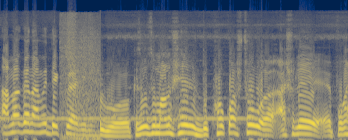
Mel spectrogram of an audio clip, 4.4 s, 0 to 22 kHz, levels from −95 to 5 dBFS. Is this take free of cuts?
no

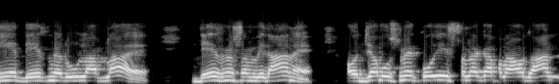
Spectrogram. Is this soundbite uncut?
yes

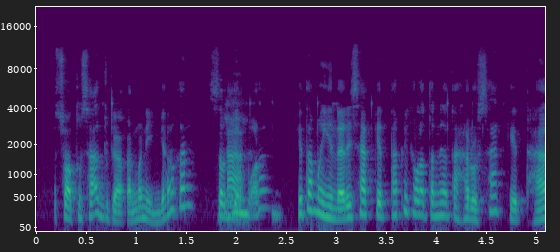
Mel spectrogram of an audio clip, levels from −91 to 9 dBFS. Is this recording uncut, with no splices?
no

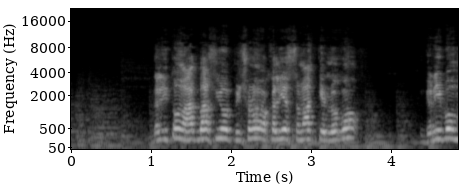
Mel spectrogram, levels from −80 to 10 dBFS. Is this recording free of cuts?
no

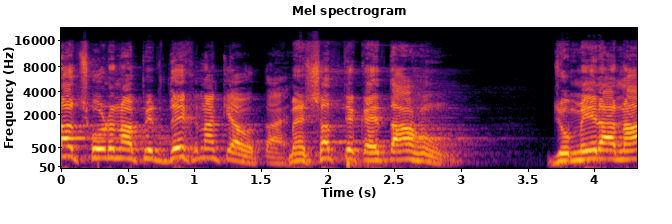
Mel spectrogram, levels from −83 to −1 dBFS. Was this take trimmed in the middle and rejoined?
yes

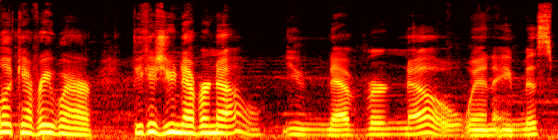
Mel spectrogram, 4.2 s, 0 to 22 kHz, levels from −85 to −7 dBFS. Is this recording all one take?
yes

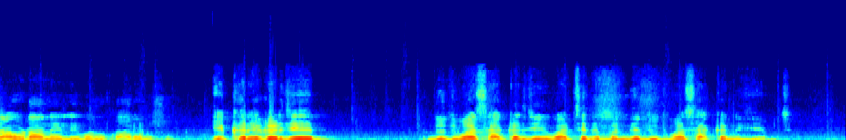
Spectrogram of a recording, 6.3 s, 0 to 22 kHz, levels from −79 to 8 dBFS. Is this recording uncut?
no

